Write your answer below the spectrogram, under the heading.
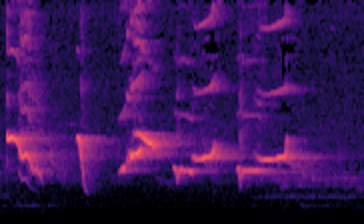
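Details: Oriental magpie-robin (Copsychus saularis) song phrase: a sharp high whistle, a downward swoop, then sustained clear tonal notes with slight warbling, all in under three seconds.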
